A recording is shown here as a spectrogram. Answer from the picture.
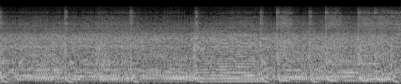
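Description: Instrumental background music led by guitar, with chords changing at a steady pace.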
